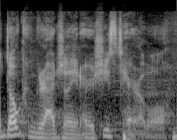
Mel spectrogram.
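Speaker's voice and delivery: ordinary talk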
